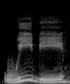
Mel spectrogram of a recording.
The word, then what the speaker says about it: Wiebe: Day one begins with Sanders passing on Weeby's scores to Billy this time. He's scoring good scores, but not getting close to 1 million. Sanders clarifies the pronunciation of Weeby, not Weeb, for his last name, and everyone is impressed by his persistence.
